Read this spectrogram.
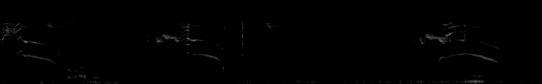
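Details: Three shrill, downward-curving meows from a kitten calling its mother, spaced roughly two seconds apart over a soft low rumble.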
